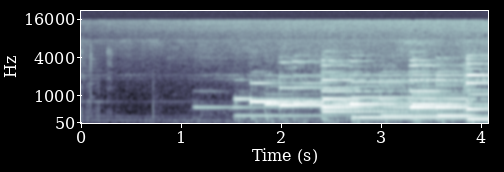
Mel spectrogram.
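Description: Digital piano beginning to play: a soft first note about a second in, then sustained chords from about a second and a half, quickly growing louder.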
